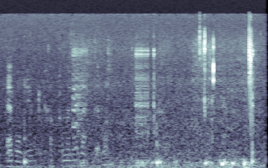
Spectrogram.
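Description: Near silence: hall room tone with faint, indistinct off-microphone voice sounds and a couple of small clicks near the end.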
